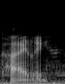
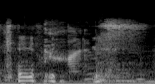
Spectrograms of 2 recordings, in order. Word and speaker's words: Kaylee: Yeah, don't stop making fun of Kylie. It's Kaylee.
